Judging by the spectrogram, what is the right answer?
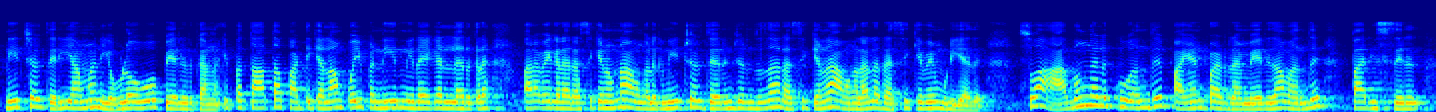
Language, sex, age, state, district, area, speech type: Tamil, female, 18-30, Tamil Nadu, Tiruvallur, rural, spontaneous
